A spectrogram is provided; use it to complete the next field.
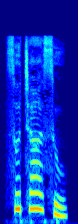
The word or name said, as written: ಸುಚಾಸು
